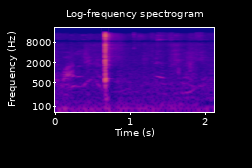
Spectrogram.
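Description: A single sharp chop of a machete blade striking a young coconut, about two-thirds of a second in, hacking it open.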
